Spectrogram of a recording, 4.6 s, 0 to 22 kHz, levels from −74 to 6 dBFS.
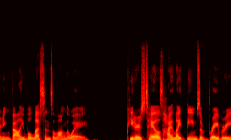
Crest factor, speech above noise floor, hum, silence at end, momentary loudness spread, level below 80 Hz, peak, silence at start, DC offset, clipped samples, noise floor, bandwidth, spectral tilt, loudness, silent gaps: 18 dB; 42 dB; none; 0 s; 7 LU; -66 dBFS; -12 dBFS; 0 s; under 0.1%; under 0.1%; -70 dBFS; 16 kHz; -4 dB/octave; -28 LUFS; none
